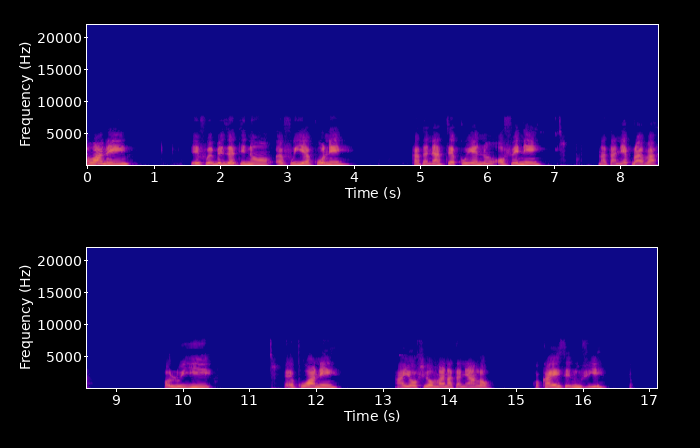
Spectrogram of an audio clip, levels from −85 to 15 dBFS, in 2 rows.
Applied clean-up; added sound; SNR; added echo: neural mask model DeepFilterNet 3.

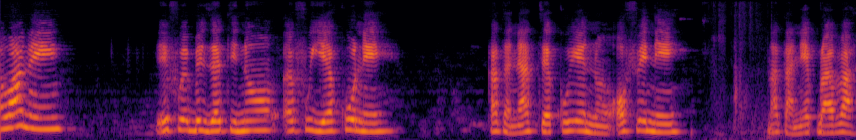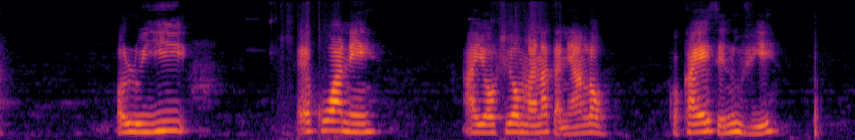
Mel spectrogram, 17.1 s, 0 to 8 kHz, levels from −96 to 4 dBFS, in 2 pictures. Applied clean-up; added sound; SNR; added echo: neural separator model SepFormer DNS4.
